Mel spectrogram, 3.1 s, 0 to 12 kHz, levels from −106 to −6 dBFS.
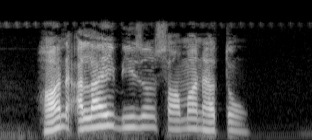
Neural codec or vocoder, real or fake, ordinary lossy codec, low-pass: none; real; Opus, 64 kbps; 7.2 kHz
